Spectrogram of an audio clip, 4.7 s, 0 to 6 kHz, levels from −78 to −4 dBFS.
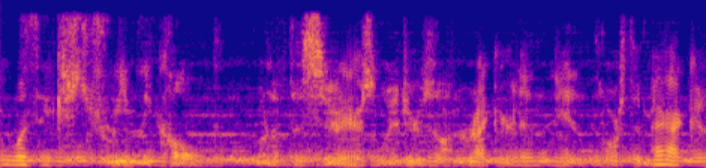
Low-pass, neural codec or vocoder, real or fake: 5.4 kHz; vocoder, 22.05 kHz, 80 mel bands, HiFi-GAN; fake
